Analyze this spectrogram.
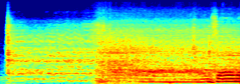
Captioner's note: engine Starting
